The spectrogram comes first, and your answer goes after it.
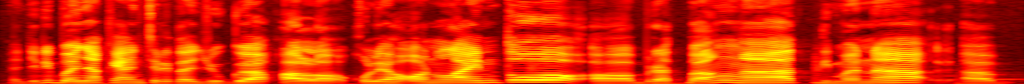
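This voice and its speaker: A woman's voice: fairly high pitch, moderate pace, clear, resonant tone. A young woman with an urban Jakarta accent hosting a casual interview in a chatty, informal way, mixing in English words. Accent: urban Jakarta Indonesian. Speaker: host.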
